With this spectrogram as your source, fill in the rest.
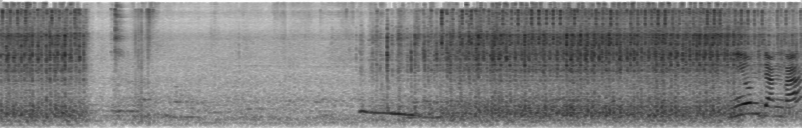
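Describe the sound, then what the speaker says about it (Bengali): A sewing machine top-stitches a zipper into a kameez, its motor running in a steady buzzing whir that pauses briefly and then resumes for the rest of the time, with a few squeaky sounds layered over it. "এই যে এখন তুমি সোজা পাটে একটা সুন্দর করে চাপ সেলাই দেবে"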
